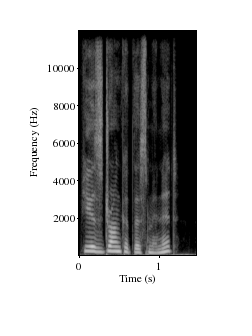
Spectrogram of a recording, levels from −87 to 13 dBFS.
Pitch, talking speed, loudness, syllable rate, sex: 215 Hz, 245 wpm, -17 LUFS, 6.8 syllables/s, female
